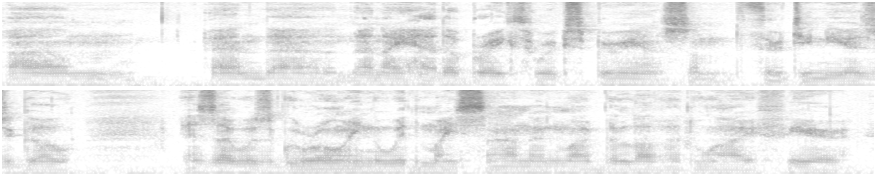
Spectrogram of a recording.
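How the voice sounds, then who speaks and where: A man's voice: rumbling low, monotone, a little slow, slight background noise. A middle-aged man from Israel, guest on an interview show, speaking reflectively and often sinking to a near-whisper. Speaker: guest, spiritual teacher.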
